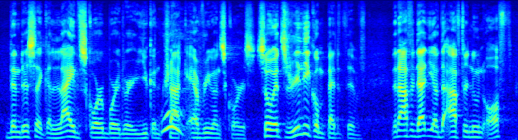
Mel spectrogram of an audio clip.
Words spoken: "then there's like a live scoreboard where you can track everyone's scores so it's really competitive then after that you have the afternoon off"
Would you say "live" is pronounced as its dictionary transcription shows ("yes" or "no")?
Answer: yes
